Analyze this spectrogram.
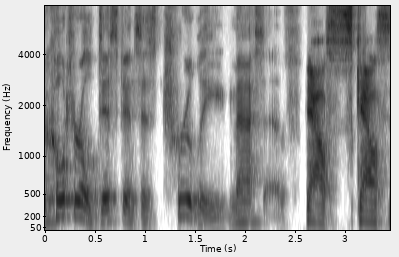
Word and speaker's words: Scouse: Scouse is how it's pronounced. As someone who's born in Liverpool, but yeah, Scouse.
